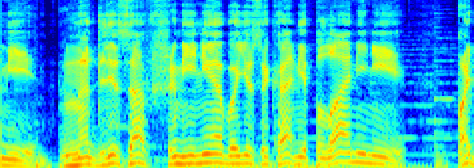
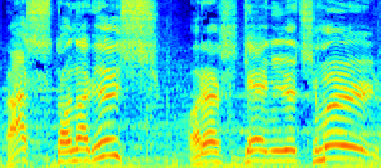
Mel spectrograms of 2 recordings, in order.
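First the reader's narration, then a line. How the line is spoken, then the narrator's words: Resonant voice. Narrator (Russian): звучным голосом произнес Гэндальф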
